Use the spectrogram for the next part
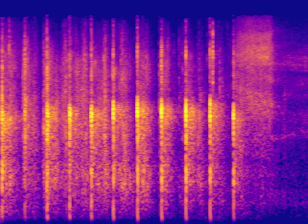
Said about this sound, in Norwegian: Kan gi deg en klapp, altså. Det er fullt lovlig.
